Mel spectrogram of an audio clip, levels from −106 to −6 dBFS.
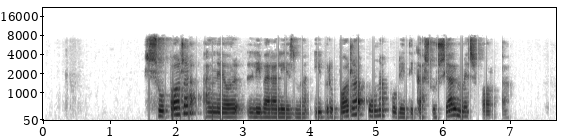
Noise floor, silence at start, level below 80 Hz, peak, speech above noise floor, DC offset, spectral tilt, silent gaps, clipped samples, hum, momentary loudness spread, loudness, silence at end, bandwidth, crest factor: -80 dBFS; 1.55 s; -60 dBFS; -4 dBFS; 57 dB; under 0.1%; -2.5 dB/octave; none; under 0.1%; none; 10 LU; -22 LUFS; 0.75 s; 8.2 kHz; 20 dB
